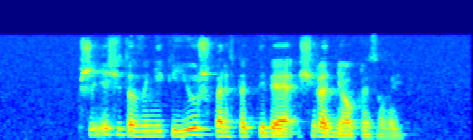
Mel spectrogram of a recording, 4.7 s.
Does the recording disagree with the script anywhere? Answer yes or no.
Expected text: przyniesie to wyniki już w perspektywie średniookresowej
no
